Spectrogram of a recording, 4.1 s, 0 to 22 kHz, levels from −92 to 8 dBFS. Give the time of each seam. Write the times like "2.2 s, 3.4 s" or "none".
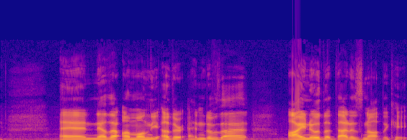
none

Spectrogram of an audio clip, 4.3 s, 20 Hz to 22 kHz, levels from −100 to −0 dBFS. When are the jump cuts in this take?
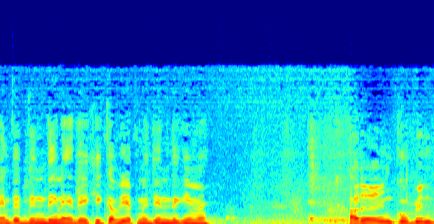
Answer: none

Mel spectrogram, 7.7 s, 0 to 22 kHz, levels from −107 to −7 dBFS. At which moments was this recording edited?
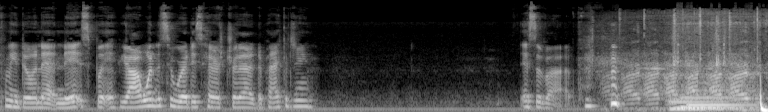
6.4 s

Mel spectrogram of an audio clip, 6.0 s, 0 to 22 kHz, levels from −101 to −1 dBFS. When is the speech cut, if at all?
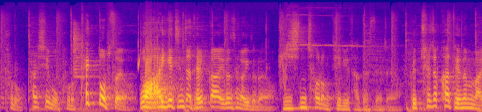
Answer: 3.3 s, 5.0 s

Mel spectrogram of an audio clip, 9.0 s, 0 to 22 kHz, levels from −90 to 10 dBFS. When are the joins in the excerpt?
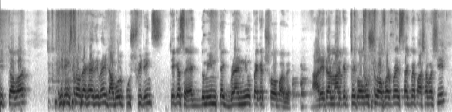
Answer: none

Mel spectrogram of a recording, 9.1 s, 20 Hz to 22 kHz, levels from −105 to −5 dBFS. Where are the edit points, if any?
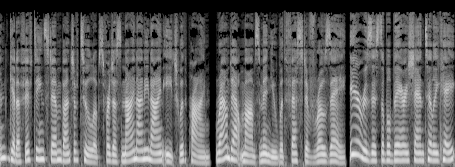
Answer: none

